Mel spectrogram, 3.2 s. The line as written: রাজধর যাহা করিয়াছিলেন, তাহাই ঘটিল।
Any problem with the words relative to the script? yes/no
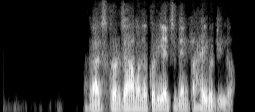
yes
